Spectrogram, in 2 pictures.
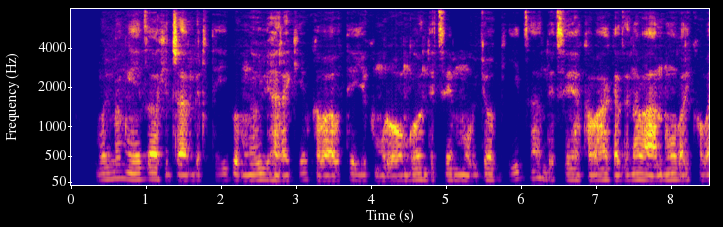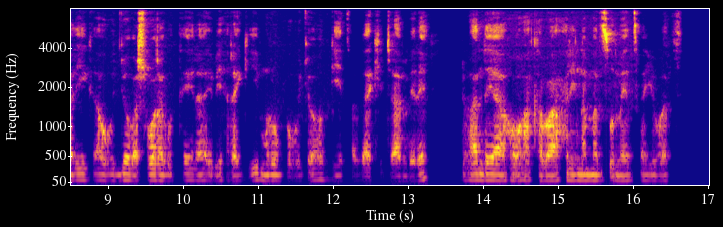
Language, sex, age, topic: Rundi, male, 25-35, agriculture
